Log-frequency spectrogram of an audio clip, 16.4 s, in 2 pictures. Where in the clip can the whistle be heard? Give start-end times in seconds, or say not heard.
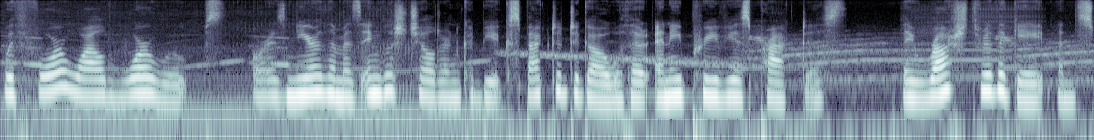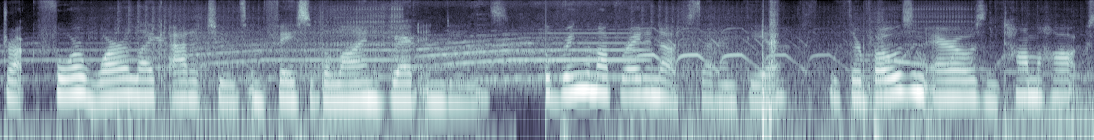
not heard.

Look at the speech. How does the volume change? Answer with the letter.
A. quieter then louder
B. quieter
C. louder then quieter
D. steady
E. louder
D.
